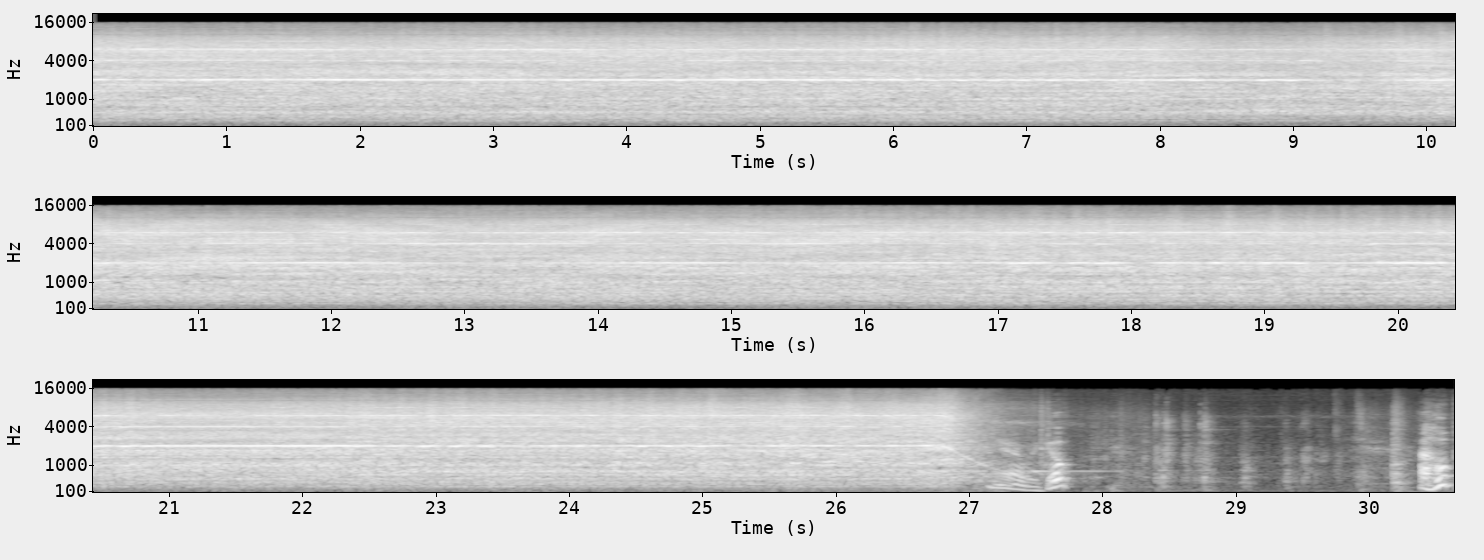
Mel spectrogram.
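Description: Hair dryer running steadily over a wet watercolour painting to dry it: a steady rush of air with a high motor whine. It is switched off about three seconds before the end and winds down to quiet.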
